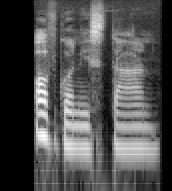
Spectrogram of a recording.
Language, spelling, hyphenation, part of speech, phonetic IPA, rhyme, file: Hungarian, Afganisztán, Af‧ga‧nisz‧tán, proper noun, [ˈɒvɡɒnistaːn], -aːn, Hu-Afganisztán.ogg
- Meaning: Afghanistan (a landlocked country between Central Asia and South Asia; official name: Afganisztáni Iszlám Köztársaság)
